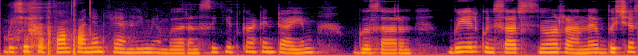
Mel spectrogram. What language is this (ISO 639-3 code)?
kas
